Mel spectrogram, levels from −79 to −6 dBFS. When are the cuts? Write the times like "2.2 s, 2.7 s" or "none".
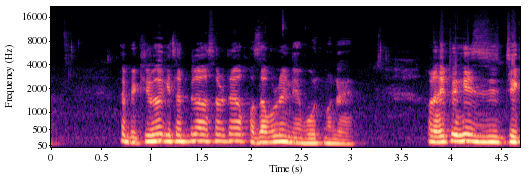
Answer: none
